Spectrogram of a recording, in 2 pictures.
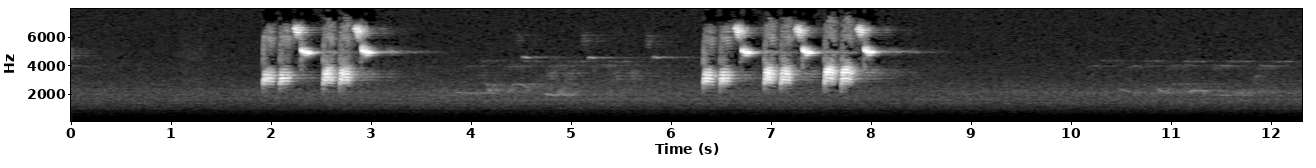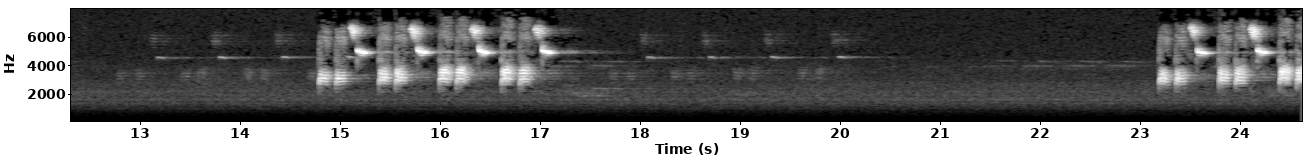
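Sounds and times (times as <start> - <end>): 
great tit calls: 1.9 - 3.2, 5.2 - 8.2, 12.8 - 20.2, 23.2 - 24.6.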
